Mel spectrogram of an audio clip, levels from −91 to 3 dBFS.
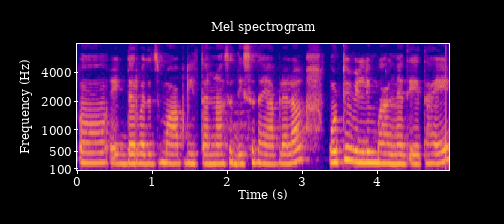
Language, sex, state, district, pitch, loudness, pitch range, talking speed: Marathi, female, Maharashtra, Dhule, 225 Hz, -19 LUFS, 220-245 Hz, 170 wpm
